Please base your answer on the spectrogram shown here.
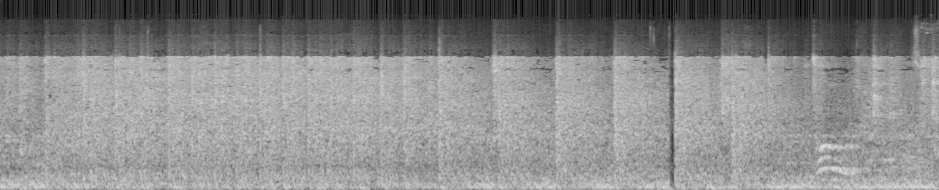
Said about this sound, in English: They're in a indoor rifle range of some sort, and they're firing off a lot of bullets in one direction.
